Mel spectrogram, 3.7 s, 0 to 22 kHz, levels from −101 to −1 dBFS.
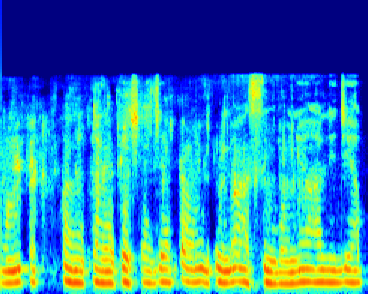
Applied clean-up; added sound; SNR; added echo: neural mask model Resemble Enhance denoiser.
